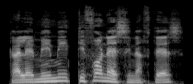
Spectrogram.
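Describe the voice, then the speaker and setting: A man's voice: mid-range voice, lively intonation, a bit bright, dry recording, clean studio sound, close to an everyday voice. A man voicing a strict, bossy older girl in a children's storybook reading, scolding her younger siblings. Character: bossy older girl, stern big sister.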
